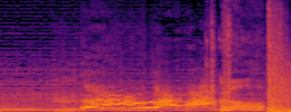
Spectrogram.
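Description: A zombie growls and moans loudly.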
